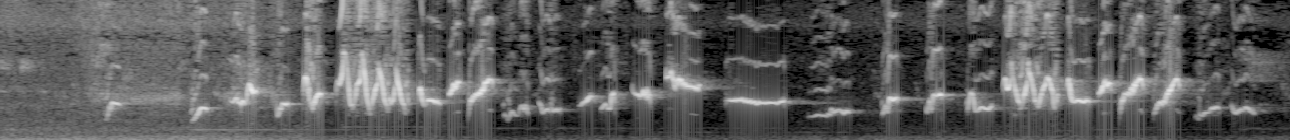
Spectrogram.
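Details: Dakun Oriental white-eye from Lombok with an unusual song: a lively series of high twittering and slurred whistled notes, some rising and falling, running steadily for about five seconds after faint low noise.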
